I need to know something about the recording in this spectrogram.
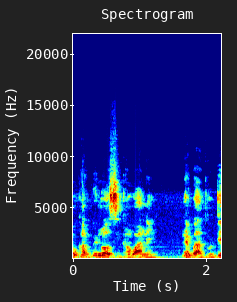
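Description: Speech only: a man talking, with a short pause near the end.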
